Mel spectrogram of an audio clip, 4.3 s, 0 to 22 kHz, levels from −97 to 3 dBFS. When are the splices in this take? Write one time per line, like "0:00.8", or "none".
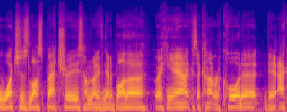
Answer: none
